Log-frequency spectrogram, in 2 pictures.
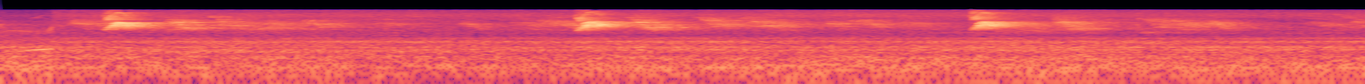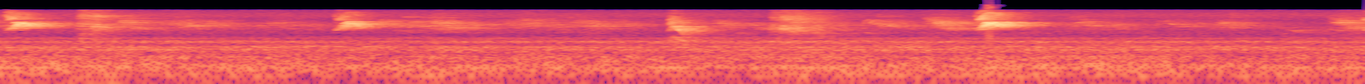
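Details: House sparrow at Praia de Pipa, Tibau do Sul, Rio Grande do Norte, Brazil, uttering short loud chirps about every two seconds, isolated sharp high notes separated by quiet gaps.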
